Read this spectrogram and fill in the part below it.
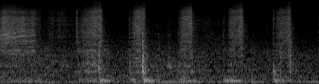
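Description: A cloth rubs in repeated strokes over a lacquer-finished turned wood piece, close and fairly quiet, with about eight rhythmic wiping passes and no talking.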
